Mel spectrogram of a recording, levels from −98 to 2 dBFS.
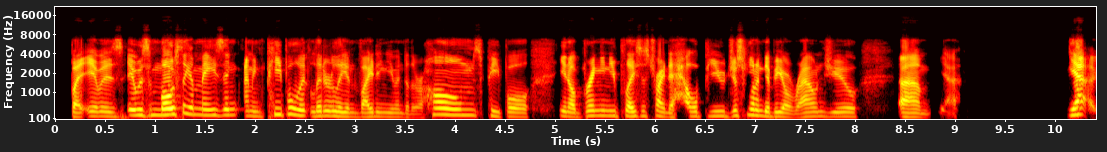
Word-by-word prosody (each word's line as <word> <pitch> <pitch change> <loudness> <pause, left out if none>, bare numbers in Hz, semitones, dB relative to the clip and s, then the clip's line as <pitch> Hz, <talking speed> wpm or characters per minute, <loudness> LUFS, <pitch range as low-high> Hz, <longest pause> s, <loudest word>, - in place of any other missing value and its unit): but - - +4
it 165 - +5
was 155 -3 -2
it 195 - +5
was 200 -1 -1
mostly 215 +5 +4
amazing, 200 -1 -1
I - - +5
mean, 165 -2 -8
people 225 0 -1
li 190 - 0
literally 170 -1 -2
inviting 145 +1 -2
you 140 - -11
into 130 -2 -15
their 115 0 -13
homes, 205 -3 -1
people, 150 -5 -6 0.3
you 170 - 0
know, 145 - +3
bringing 180 +5 0
you 175 - -1
places, 165 +2 0
trying 155 -1 +1
to 135 - +2
help 160 -1 -1
you, 165 0 -5
just 180 +6 -1
wanting 190 -3 0
to 155 - +4
be 155 - +2
around 150 +4 -3
you. 150 0 -5 0.4
Um, 140 -4 +4
yeah. - - -12 1.1
Yeah, - - +12
165 Hz, 205 wpm, -24 LUFS, 150-195 Hz, 1.1 s, Yeah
